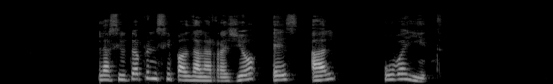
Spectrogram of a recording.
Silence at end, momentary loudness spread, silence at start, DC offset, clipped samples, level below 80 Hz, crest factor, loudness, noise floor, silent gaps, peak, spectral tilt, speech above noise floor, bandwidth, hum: 1.1 s; 10 LU; 1 s; under 0.1%; under 0.1%; -80 dBFS; 20 dB; -29 LUFS; -84 dBFS; none; -10 dBFS; -5 dB/octave; 56 dB; 11.5 kHz; none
